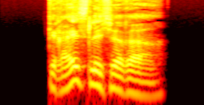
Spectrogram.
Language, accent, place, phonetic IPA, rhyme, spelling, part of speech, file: German, Germany, Berlin, [ˈɡʁaɪ̯slɪçəʁɐ], -aɪ̯slɪçəʁɐ, greislicherer, adjective, De-greislicherer.ogg
- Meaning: inflection of greislich: 1. strong/mixed nominative masculine singular comparative degree 2. strong genitive/dative feminine singular comparative degree 3. strong genitive plural comparative degree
